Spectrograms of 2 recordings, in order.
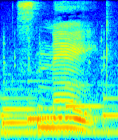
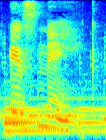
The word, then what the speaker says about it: snake: No. Es snake. Snake. Un pequeño truco para pronunciarlo bien es que empecéis la palabra como si estuvierais pidiendo a alguien que se callara. Snake. Y así lo vais a pronunciar perfecto.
